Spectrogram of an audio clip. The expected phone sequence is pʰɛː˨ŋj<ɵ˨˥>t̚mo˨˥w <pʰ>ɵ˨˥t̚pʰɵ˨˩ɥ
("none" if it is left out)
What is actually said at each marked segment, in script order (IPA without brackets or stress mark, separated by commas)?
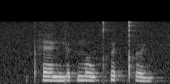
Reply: ɵ˧, kʰ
